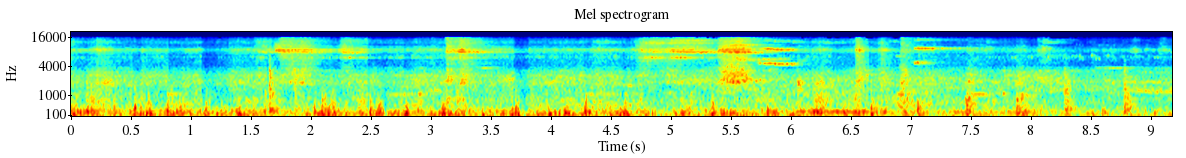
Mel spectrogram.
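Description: Local passenger train running, heard from aboard the coach: steady rumble of the wheels on the rails with a rapid clatter of knocks, and a few brief high-pitched wheel squeals.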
